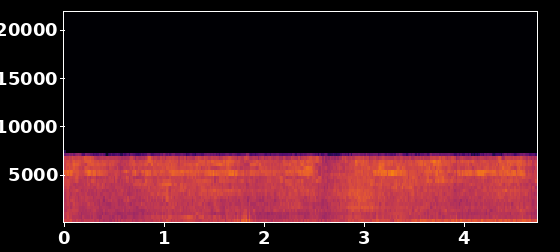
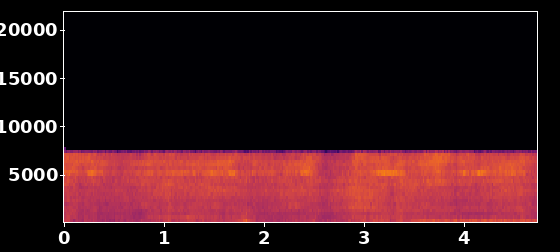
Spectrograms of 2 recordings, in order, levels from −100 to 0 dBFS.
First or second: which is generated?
second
